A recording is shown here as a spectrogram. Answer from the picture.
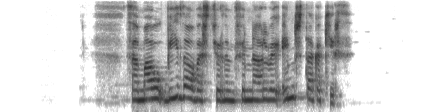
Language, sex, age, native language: Icelandic, female, 40-49, Icelandic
